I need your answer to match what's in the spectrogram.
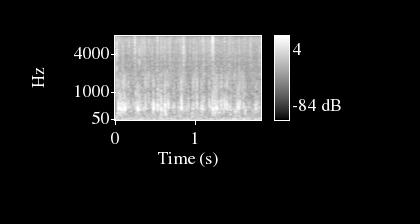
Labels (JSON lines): {"label": "biophony, sea urchins (Echinidae)", "recorder": "SoundTrap 600 or HydroMoth"}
